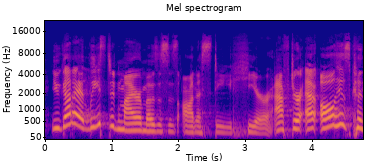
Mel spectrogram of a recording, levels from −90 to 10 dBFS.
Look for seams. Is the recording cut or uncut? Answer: uncut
